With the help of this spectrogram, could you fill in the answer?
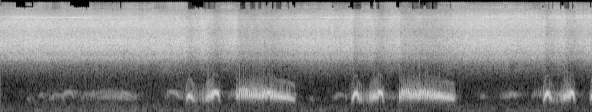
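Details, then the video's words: Spotted dove female coos to entice wild birds; soft low coos lead into paired short rising notes and a long bright descending coo, the pattern repeated twice amid background hiss. "Suara Burung Tekukur Betina Gacor‼️Tekukur Liar Pasti Tak Tahan Mendengar Suara Ini"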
